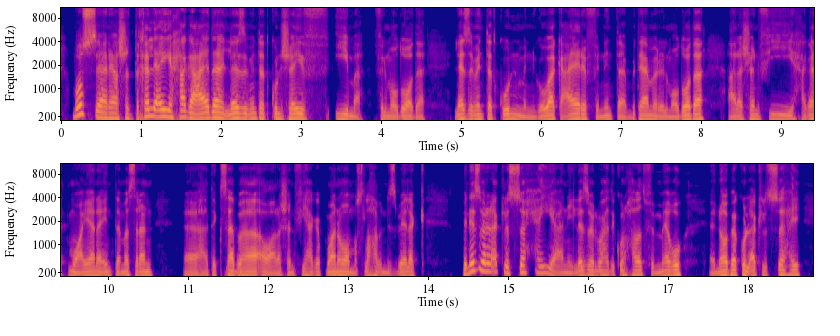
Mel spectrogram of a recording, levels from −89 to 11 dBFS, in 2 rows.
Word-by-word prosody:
بُص، 250 -2 +6
يعني 160 -3 +5
عشان 145 -3 +1
تخلّي 205 +6 +4
أي 195 -1 +6
حاجة 185 -2 +3
عادة، 160 +4 +6
لازم 145 +1 +3
أنت 150 +1 0
تكون 145 0 -1
شايف 140 +1 0
قيمة 125 -9 -2
في - - -20
الموضوع 105 -1 -1
ده. 95 -1 -6 0.3
لازم 125 0 +1
أنت 130 0 0
تكون 135 +2 -1
من 95 -6 -5
جوّاك 120 +8 +2
عارف 135 -4 +1
إن 95 - -5
أنت 115 -1 -5
بتعمل 105 +5 -2
الموضوع 95 +5 0
ده 135 +1 +3 0.3
علشان 105 +5 -3
في 120 -1 -5
حاجات 115 +3 -5
معيّنة 110 +2 0
أنت 110 0 -5
مثلًا 115 +1 -1 0.4
آآ 95 -1 -4
هتكسبها، 115 +3 0
أو 105 -3 0
علشان 95 +1 -4
في 115 +3 -6
حاجات 110 +1 -5
معيّنة 110 +1 +2
هو 110 -1 +2
مصلحة 115 +5 -5
بالنسبة 105 +2 -4
لك. 115 0 -4 0.5
بالنسبة 250 +2 +5
للأكل 230 -4 0
الصحّي، 190 +1 -1
يعني 100 - -3
لازم 125 +5 -1
الواحد 125 0 -3
يكون 125 0 -4
حاطط 130 +1 -1
في - - -9
دماغه 130 +8 +1 0.4
إن 95 +6 -3
هو 125 - +5
بياكل 140 +1 +2
الأكل 125 +1 -2
الصحّي 135 +3 -1
120 Hz, 185 wpm, -23 LUFS, 105-135 Hz, 0.5 s, بُص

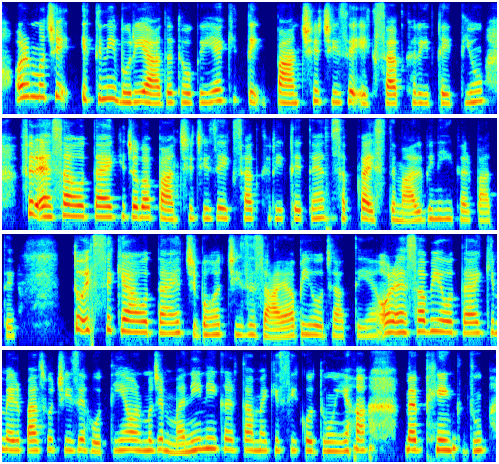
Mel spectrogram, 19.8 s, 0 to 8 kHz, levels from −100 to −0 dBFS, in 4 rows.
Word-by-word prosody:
और 320 +3 +6
मुझे 345 +4 +1
इतनी 295 +1 -1
बुरी 225 +2 +1
आदत 215 +2 -2
हो 210 - 0
गई 215 +1 -5
है 250 +2 +1
कि 260 +2 -19
ती 225 -4 -1 0.2
5-6 210 +3 +4
चीज़ें 225 +1 0
एक 195 -2 -5
साथ 195 -1 +4
खरीद 210 -2 -6
लेती 195 +1 -5
हूँ, 230 +2 -3 0.4
फिर 325 - +5
ऐसा 255 +3 +7
होता 260 -1 +3
है 245 0 +6
कि 250 +1 -12
जब 245 -1 +4
आप 235 0 +1
5-6 205 +1 +1
चीज़ें 220 -1 -3
एक 215 - -7
साथ 210 -1 -1
खरीद 205 -2 -11
लेते 205 +1 -4
हैं, 225 - -2
सबका 220 0 -1
इस्तेमाल 180 -3 -1
भी 210 +3 -7
नहीं 205 0 -5
कर 185 -2 -4
पाते। 175 +1 -7 0.6
तो 325 -4 +3
इससे 315 +2 +2
क्या 295 -2 +4
होता 260 -1 +1
है, 245 +1 -1
ची 250 - -3
बहुत 220 0 -2
चीज़ें 215 0 -4
ज़ाया 180 -1 +1
भी 225 - -4
हो 210 -1 -2
जाती 185 -1 -8
हैं 185 +1 -10
और 250 +6 +4
ऐसा 260 +2 +4
भी 290 +1 -1
होता 260 -2 +1
है 245 0 +2
कि 250 +1 -11
मेरे 230 -2 0
पास 215 0 +2
वो - - -5
चीज़ें 225 +1 -3
होती 195 +3 -7
हैं 230 - -2
और 225 -1 0
मुझे 220 +2 -2
मन 180 -3 -4
ही 225 +2 +1
नहीं 255 0 0
करता, 230 -2 -3
मैं 215 -1 -5
किसी 220 0 -8
को 215 0 -2
दूँ 205 -1 -6
या 210 +3 0 0.4
मैं 230 0 +8
फेंक 230 +1 +2
दूँ। 215 +1 -3
220 Hz, 230 wpm, -24 LUFS, 205-250 Hz, 0.6 s, मैं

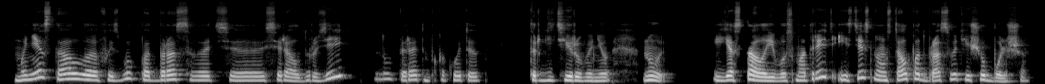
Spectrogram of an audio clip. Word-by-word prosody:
Мне 230 - +1
стал, 250 -4 +3
а, 210 -3 +5
Facebook 220 +8 -4
подбрасывать, 200 -1 -1
э, 185 -1 -1
сериал 185 -6 -2
"Друзей", 270 - -2 0.2
ну, 250 +1 -9
вероятно, 205 -1 -2
по - - -20
какой-то 195 -3 -4 0.4
таргетированию. 180 -3 +1 0.3
Ну, 195 -4 +3
и - - -10 0.5
я 195 +3 +5
стала 200 -1 +6
его 170 0 +2
смотреть, 250 - 0
естественно, 215 +2 -1
он 195 - +2
стал 210 +6 +2
подбрасывать 235 -1 -1
ещё 210 +1 +2
больше. 155 0 -3
200 Hz, 145 wpm, -20 LUFS, 180-230 Hz, 0.5 s, стала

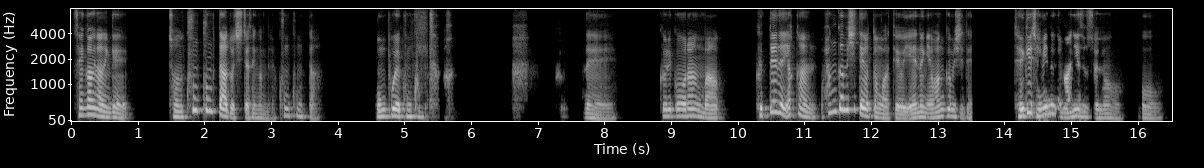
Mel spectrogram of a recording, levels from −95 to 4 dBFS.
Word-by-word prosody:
생각나는 190 -7 +3
게 120 -8 -2 0.6
저는 145 -2 -1
쿵쿵따도 310 - +3
진짜 115 0 -1
생각나요. 105 -4 -10
쿵쿵따. 160 - -10 0.8
공포의 160 +2 +3
쿵쿵따 155 -4 -6 2.2
네. 100 -4 -7 0.6
그리고랑 165 0 0
막 110 -2 -1 0.5
그때는 210 +8 +3
약간 160 -7 -2
황금시대였던 290 - +3
것 105 - 0
같아요. 105 0 +1
예능의 120 +4 +1
황금시대. 145 -7 -3 0.6
되게 175 +10 +4
재미있는 205 +3 +2
게 - - -7
많이 120 +7 +1
있었어요. 110 - -6 0.3
뭐. 100 -1 -8
155 Hz, 245 characters per minute, -25 LUFS, 110-180 Hz, 2.2 s, 되게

